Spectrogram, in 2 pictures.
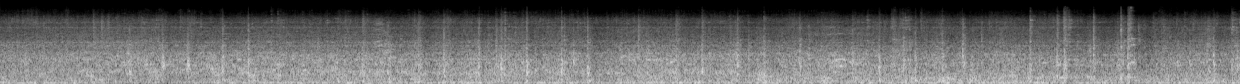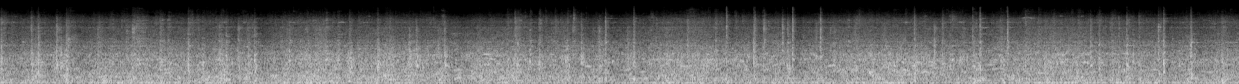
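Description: A 20-inch-gauge miniature railway train running along the track, heard from an open carriage window: a steady rumble of wheels on rails with occasional clicks.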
